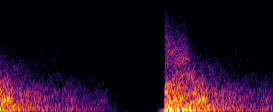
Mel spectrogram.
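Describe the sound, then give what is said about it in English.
A gunshot sound effect: a loud burst of broad noise fades out, breaks into a brief silence, then a second sharp, loud burst starts abruptly and decays slowly. “Shots fired. Pew pew.”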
